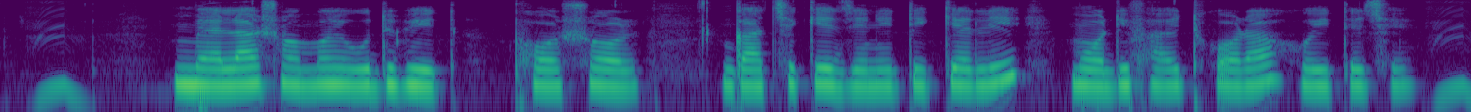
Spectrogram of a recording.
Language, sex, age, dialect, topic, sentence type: Bengali, female, 18-24, Western, agriculture, statement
